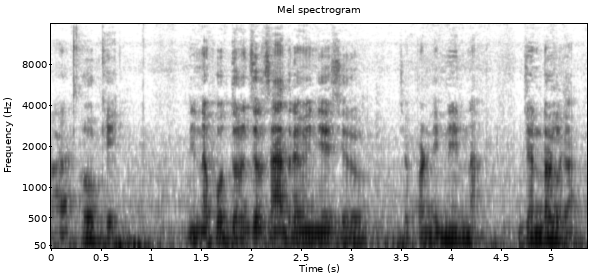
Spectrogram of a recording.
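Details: Adult clinician speaking; normal adult speech.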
